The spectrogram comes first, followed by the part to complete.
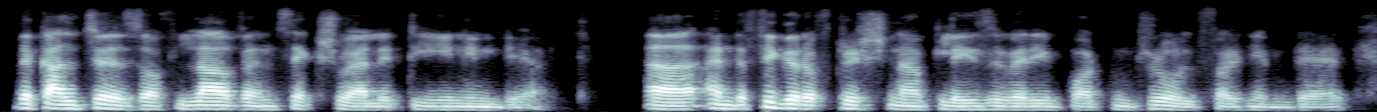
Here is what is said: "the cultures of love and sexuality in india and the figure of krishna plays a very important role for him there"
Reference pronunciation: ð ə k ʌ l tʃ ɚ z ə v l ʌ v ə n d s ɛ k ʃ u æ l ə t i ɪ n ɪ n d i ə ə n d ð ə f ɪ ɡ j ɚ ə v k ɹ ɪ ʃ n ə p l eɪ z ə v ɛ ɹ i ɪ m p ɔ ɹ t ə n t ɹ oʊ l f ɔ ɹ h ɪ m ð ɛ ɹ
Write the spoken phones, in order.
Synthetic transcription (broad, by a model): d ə k ʌ l tʃ ɚ z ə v l ʌ v ə n d s ɛ k ʃ u æ l ə t i ɪ n ɪ n d i ə ə n d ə f ɪ ɡ j ɚ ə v k ɹ ɪ ʃ n ə p l eɪ z ə v ɛ ɹ i ɪ m p ɔ ɹ t ə n t ɹ oʊ l f ɔ ɹ h ɪ m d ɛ ɹ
